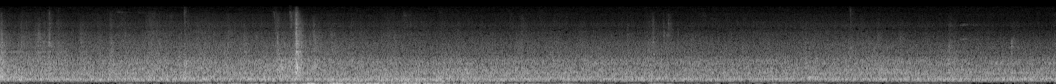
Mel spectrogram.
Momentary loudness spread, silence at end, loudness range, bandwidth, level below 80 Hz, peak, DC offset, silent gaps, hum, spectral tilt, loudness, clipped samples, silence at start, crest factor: 3 LU; 0 s; 3 LU; 16 kHz; -38 dBFS; -2 dBFS; under 0.1%; none; none; -5 dB/octave; -23 LUFS; under 0.1%; 0 s; 20 dB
